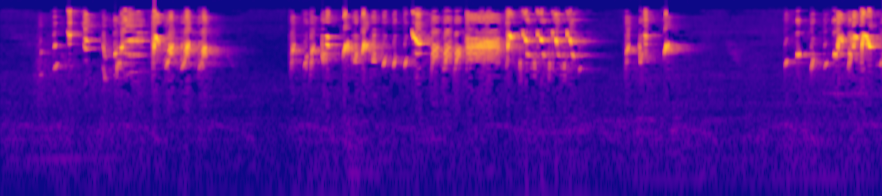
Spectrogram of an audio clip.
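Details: Authentic Wadani song from a European goldfinch: several long phrases of rapid, high tinkling twitters and buzzy trills separated by brief pauses.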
